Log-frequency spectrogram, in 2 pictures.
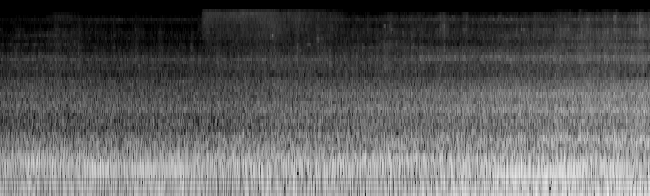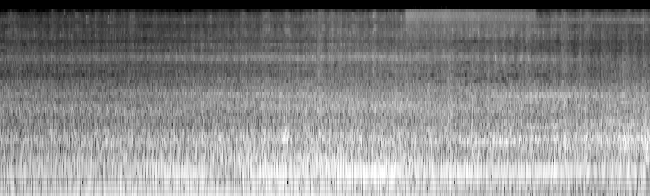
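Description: Diesel locomotive hauling a passenger train on its slow approach into the station, its engine drone and the rolling of the train growing steadily louder as it nears and draws past. A brief high hiss comes about twenty seconds in.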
